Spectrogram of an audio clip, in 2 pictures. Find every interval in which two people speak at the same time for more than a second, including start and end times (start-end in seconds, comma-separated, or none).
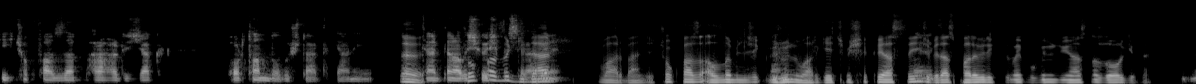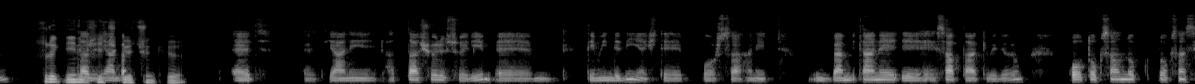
4.0-5.7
